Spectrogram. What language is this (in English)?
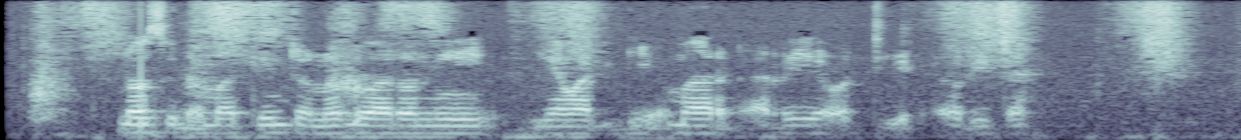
Luo (Kenya and Tanzania)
